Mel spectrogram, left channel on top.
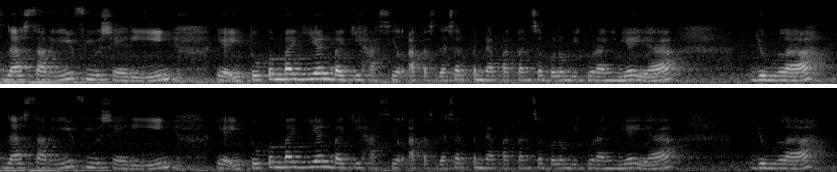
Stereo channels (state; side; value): quieter; right; 9.5 dB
